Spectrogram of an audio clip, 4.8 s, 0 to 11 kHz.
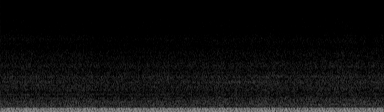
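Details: Turbo Lexus IS300, first start after EMU Black ECU install: steady, even idle with a smooth low drone, no knocks, misses or hunting; TPS 4%, ignition angle 13 degrees.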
